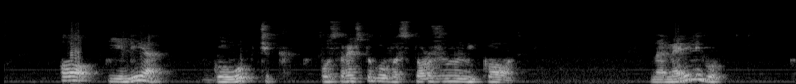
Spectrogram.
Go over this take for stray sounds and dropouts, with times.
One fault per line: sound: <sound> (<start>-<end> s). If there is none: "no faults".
no faults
